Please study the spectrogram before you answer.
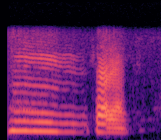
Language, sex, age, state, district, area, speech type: Gujarati, female, 45-60, Gujarat, Surat, urban, conversation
